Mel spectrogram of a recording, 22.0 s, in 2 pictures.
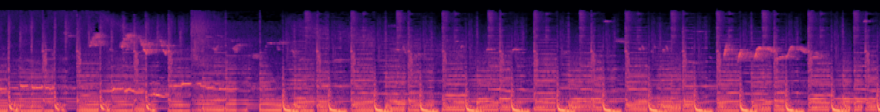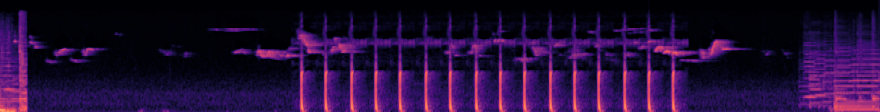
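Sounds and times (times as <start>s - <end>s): background music: 0.0s - 11.4s, 21.0s - 22.0s
bird chirps: 1.0s - 3.6s, 7.6s - 10.3s, 11.2s - 21.0s.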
